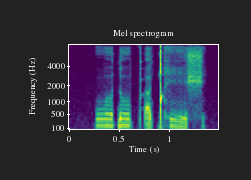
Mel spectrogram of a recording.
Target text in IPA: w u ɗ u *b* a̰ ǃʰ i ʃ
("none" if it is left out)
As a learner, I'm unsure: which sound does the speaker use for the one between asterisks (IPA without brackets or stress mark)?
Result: pʼ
